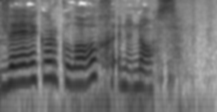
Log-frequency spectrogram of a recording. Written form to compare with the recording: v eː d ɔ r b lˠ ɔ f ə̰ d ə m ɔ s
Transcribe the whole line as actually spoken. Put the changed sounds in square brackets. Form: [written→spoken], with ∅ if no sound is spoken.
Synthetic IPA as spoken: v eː [d→ɡ] ɔ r [b→ɡ] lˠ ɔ [f→χ] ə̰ [d→n] ə [m→n] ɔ s

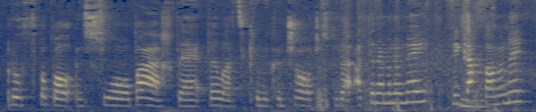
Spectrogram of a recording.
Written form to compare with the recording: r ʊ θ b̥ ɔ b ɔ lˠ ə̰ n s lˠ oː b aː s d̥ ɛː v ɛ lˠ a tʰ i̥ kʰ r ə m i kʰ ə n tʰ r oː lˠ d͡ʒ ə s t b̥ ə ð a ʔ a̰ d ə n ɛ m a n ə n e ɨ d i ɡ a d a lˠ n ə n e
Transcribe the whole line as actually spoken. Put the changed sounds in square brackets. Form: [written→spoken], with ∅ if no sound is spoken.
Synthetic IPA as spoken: r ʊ θ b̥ ɔ b ɔ lˠ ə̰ n s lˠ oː b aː [s→χ] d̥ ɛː v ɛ lˠ a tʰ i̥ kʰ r ə m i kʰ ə n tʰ r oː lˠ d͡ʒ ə s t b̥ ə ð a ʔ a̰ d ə n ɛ m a n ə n e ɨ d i ɡ a d a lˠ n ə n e

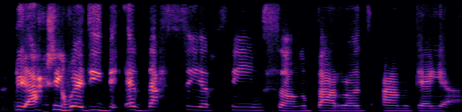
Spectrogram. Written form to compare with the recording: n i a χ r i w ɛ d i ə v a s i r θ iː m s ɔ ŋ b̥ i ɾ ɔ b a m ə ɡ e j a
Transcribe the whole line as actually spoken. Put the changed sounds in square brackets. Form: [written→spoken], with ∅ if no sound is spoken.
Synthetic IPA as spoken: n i a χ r i w ɛ d i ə [v→ð] a s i r θ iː m s ɔ ŋ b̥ [i→a] ɾ ɔ [b→d] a m ə ɡ e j a

